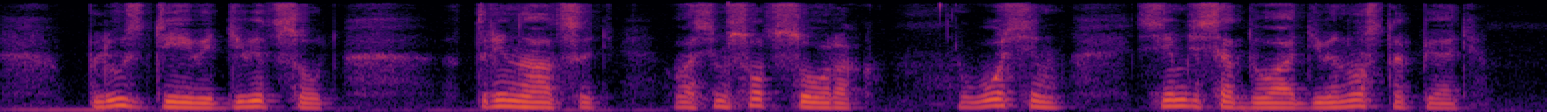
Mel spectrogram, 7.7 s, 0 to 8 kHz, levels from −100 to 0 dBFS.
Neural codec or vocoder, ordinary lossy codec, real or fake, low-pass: none; AAC, 32 kbps; real; 7.2 kHz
